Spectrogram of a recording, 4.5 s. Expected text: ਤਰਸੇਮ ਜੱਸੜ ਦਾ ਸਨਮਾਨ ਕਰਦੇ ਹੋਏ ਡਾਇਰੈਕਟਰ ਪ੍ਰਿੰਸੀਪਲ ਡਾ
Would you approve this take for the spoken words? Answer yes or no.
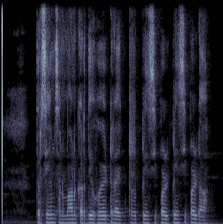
no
